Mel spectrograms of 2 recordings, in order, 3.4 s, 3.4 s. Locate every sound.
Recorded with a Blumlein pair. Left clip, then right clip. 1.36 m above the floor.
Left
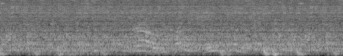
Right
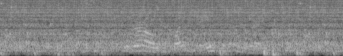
0.0 s running water: 60° right, 0.7 m
1.2 s a woman speaking: 65° right, 0.8 m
